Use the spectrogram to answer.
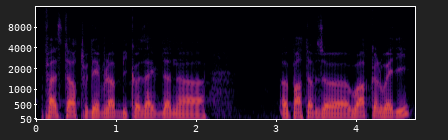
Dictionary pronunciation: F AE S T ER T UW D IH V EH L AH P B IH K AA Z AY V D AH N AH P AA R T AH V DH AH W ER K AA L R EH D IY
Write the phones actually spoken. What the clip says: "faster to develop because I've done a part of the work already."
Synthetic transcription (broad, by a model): F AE S T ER T UW D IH V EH L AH P B IH K AA Z AY V D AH N AH P AA R T AH V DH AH W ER K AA L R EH D IY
